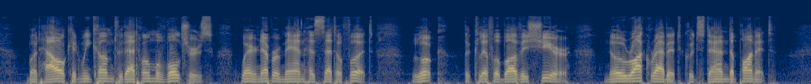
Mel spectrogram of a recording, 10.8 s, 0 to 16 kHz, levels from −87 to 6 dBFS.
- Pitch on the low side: Yes, low, 115 Hz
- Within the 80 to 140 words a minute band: No, average, 165 wpm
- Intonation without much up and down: Yes, narrow, 2.1 semitones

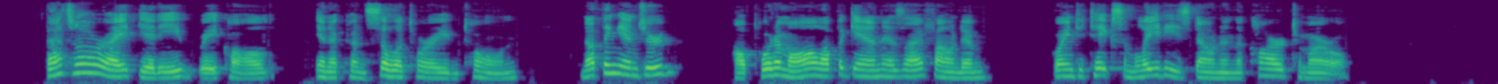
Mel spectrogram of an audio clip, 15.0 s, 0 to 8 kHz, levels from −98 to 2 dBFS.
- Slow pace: Yes, slow, 130 wpm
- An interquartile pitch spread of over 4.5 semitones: Yes, average, 5.0 semitones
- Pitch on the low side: No, medium, 185 Hz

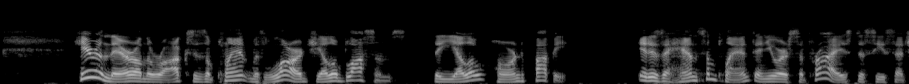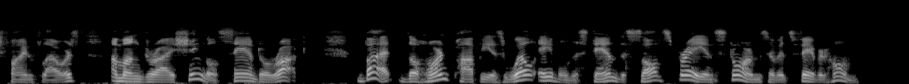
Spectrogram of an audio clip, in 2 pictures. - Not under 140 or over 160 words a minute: No, average, 180 wpm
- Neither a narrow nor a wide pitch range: No, wide, 7.2 semitones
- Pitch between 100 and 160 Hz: Yes, low, 135 Hz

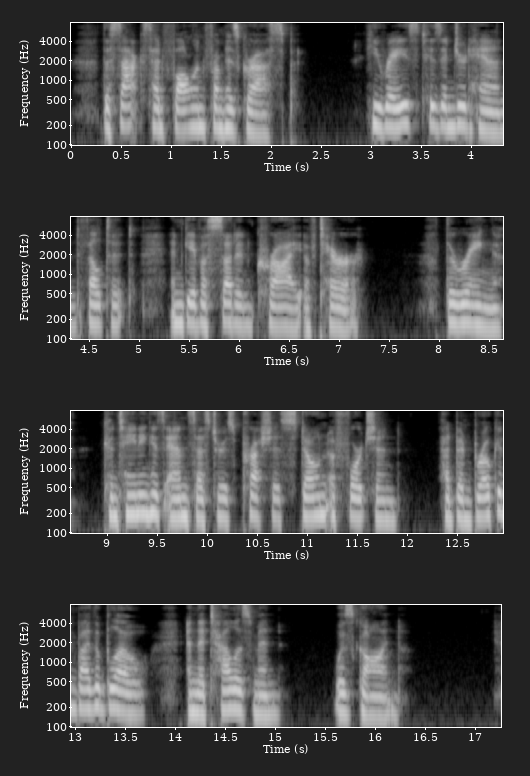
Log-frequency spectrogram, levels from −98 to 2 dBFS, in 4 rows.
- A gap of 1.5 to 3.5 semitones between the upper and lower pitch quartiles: Yes, narrow, 2.5 semitones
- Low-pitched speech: No, medium, 170 Hz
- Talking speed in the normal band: Yes, average, 145 wpm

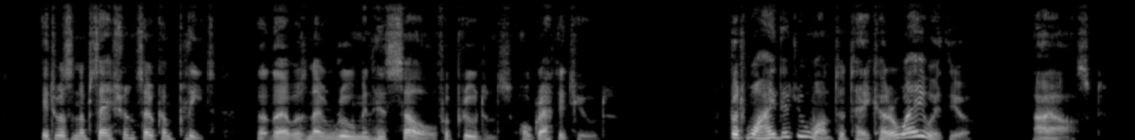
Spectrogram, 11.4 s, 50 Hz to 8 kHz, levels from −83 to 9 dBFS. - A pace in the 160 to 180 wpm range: Yes, average, 165 wpm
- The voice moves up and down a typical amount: No, wide, 8.8 semitones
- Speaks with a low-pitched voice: No, medium, 160 Hz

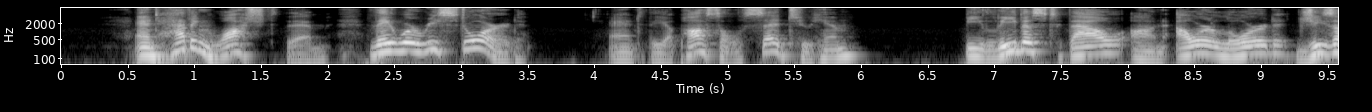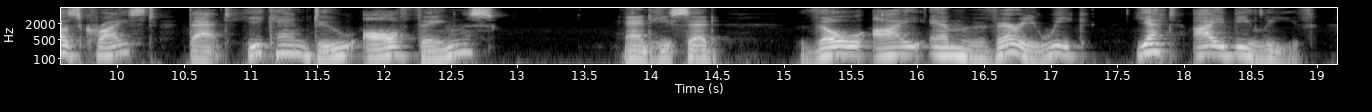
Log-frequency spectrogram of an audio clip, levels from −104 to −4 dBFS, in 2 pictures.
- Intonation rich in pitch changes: Yes, wide, 7.3 semitones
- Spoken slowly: Yes, slow, 125 wpm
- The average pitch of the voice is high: No, low, 135 Hz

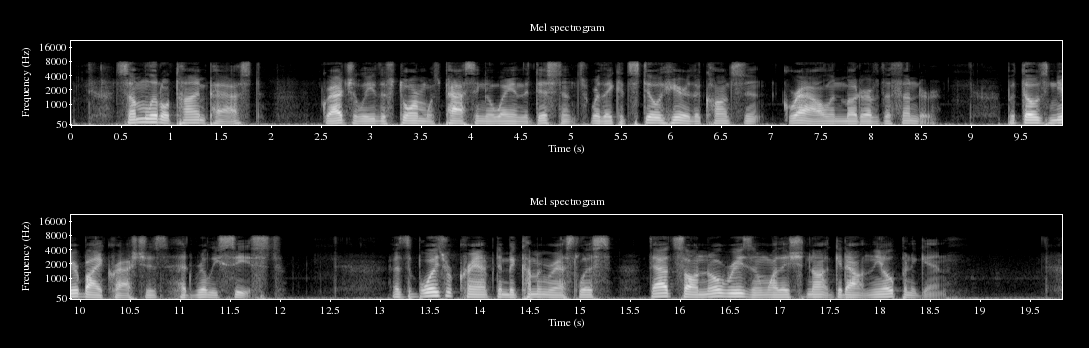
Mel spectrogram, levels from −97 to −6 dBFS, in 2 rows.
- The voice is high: No, low, 110 Hz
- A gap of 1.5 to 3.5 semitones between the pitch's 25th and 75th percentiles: Yes, average, 2.9 semitones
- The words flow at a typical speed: Yes, average, 170 wpm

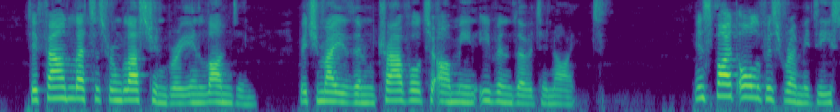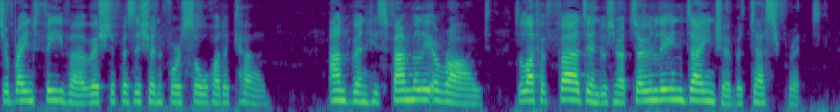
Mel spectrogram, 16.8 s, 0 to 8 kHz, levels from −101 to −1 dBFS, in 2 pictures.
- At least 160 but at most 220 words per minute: Yes, average, 170 wpm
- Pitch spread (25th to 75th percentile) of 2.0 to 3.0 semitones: No, average, 4.0 semitones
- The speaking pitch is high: Yes, high, 200 Hz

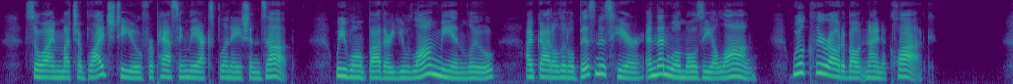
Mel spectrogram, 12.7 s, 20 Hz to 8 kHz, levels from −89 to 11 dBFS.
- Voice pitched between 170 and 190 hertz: Yes, medium, 185 Hz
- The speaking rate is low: No, average, 170 wpm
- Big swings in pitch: No, average, 2.9 semitones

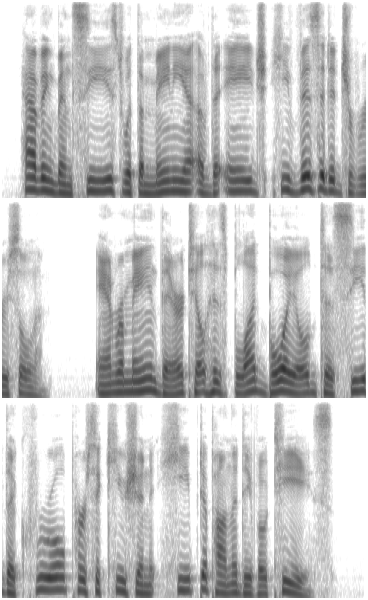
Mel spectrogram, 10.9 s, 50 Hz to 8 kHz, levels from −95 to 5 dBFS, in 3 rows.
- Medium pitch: Yes, medium, 145 Hz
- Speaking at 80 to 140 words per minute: No, average, 155 wpm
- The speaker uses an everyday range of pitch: Yes, average, 4.2 semitones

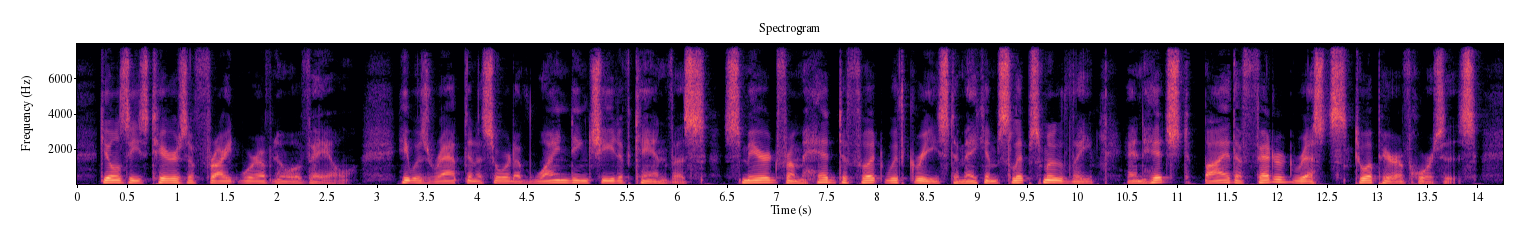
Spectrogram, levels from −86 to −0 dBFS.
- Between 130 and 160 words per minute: No, average, 175 wpm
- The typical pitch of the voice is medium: No, low, 105 Hz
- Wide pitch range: No, average, 3.9 semitones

